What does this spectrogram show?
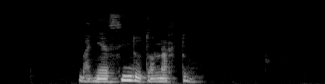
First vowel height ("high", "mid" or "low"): low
